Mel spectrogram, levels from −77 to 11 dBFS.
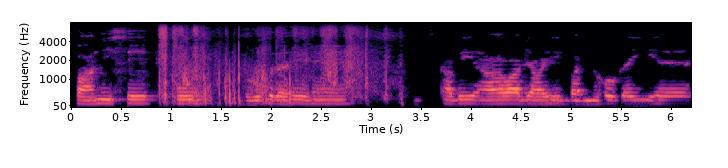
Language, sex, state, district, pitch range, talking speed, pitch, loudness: Hindi, male, Bihar, Lakhisarai, 130-135 Hz, 135 wpm, 130 Hz, -19 LUFS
